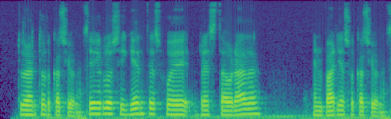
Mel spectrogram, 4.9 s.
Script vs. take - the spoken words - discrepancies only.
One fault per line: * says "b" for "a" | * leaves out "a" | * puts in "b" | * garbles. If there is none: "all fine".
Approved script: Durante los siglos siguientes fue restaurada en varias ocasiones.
* says "ocasiones" for "los"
